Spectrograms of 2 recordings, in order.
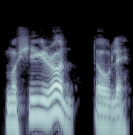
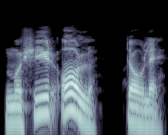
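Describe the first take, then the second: First: The L blends into a doubled D. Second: The L is sounded before the D. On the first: This is how it is actually spoken. "it is pronounced Mushirud-Dawla" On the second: This matches the written form. "it is written Mushir-ul-Dawla"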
